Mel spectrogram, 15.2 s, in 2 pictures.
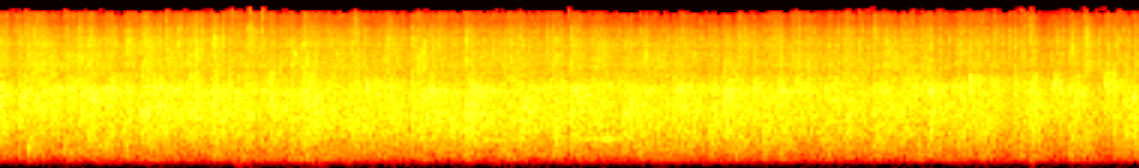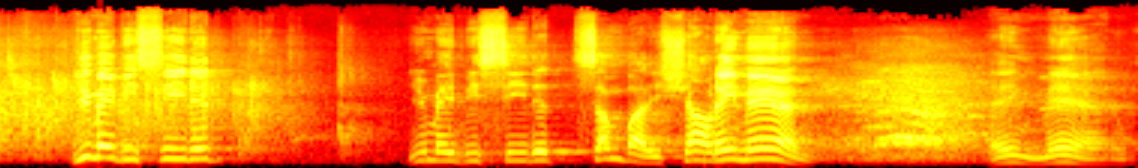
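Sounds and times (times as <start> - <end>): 
audience round of applause: 0.0 - 9.6
speech: 8.1 - 9.2, 10.3 - 13.1, 14.2 - 15.1.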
